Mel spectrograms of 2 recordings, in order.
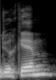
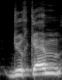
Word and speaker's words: Durkheim: around the year 1900 durkheim i tried to pronounce his name the french way but maybe i will forget it later and give it a more german sound durkheim was very interested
